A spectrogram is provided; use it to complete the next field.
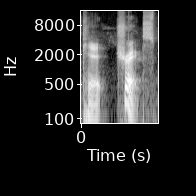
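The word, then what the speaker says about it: Kitt Tricks: So, hello, I'm Kit Tricks, pronounced Kit Tricks, but you can just call me Kit, spelled K-I-T-T.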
